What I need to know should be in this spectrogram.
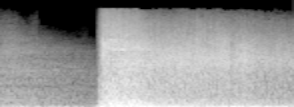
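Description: A loud sound effect crashes in and roars on.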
